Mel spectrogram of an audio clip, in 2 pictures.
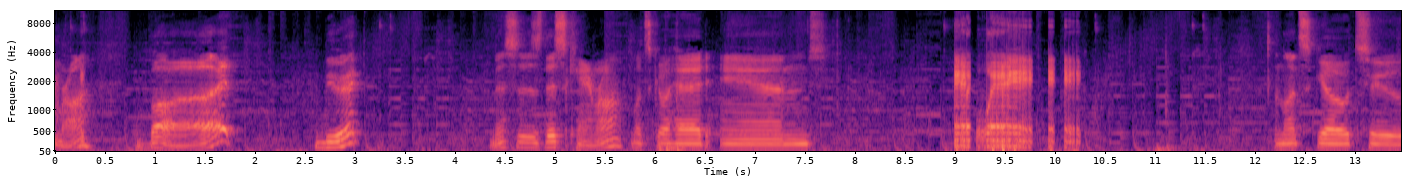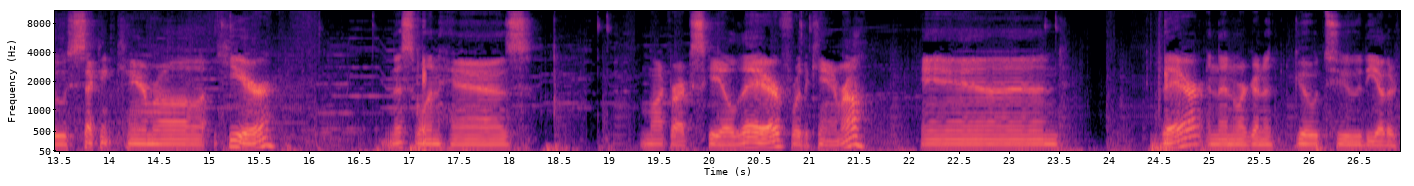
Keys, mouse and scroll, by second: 0.1 click, 3.2 click, 6.1 ctrl+Tab, 7.5 right click, 8.8-10.4 drag, 10.9 i, 15.0 click, 17.0 Left, 18.3 i, 20.8 click, 23.3 click, 24.4 Right.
